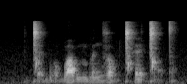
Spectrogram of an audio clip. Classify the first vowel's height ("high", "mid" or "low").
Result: mid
